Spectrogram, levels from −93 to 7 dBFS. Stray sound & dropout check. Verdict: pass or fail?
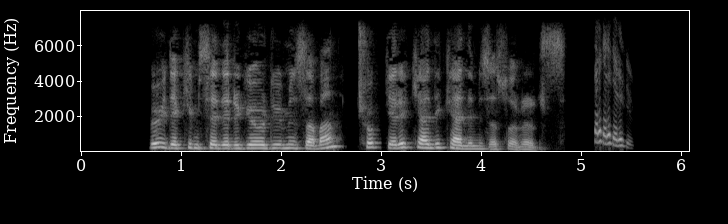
fail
